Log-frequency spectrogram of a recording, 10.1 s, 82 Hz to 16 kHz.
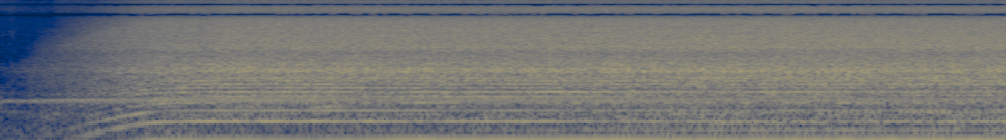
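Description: An 18-inch chrome high-velocity circulator fan switched on: its motor hum rises in pitch for about a second as it spins up, then it runs at a steady speed with a loud rush of air.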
